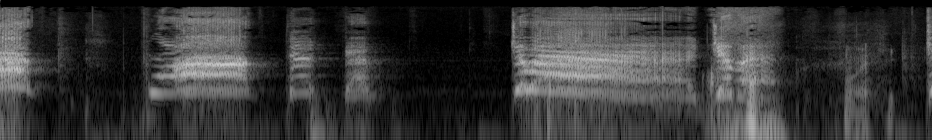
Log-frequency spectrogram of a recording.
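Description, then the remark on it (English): Harsh, screeching caws of a demon bird ring out loud: a short burst, then a longer, strained squawk, followed by a few choppy shrieks trailing off. “And you remember that demon bird from a couple episodes back?”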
